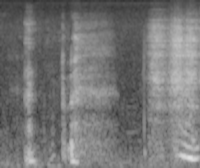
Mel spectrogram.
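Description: A person's breathy vocal sounds: a few short puffs of breath in the first second, then a longer, hissing breath near the end that runs into speech.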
